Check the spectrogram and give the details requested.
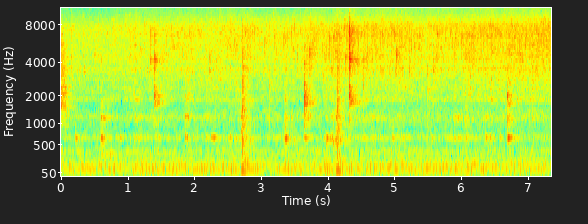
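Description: Sliced onion and garlic sautéing in hot oil in a pot, a steady sizzle as it is stirred, with the spatula knocking against the pot every second or so.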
